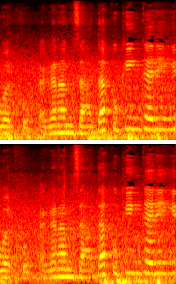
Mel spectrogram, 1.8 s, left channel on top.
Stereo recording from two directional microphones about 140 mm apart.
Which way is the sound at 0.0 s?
20° left (ahead or behind).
